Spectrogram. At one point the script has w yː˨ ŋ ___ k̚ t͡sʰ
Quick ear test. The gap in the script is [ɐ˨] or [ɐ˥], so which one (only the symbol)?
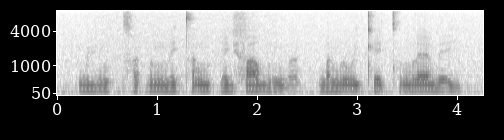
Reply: ɐ˨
